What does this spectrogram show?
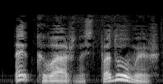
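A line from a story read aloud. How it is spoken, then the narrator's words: Laughing. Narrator (Russian): засмеялся Дориан Грей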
